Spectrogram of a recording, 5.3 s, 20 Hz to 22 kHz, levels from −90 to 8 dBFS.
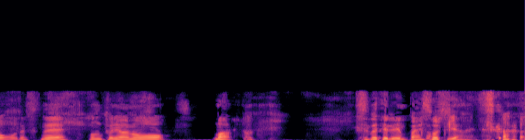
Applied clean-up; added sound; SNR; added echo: neural mask model Resemble Enhance denoiser.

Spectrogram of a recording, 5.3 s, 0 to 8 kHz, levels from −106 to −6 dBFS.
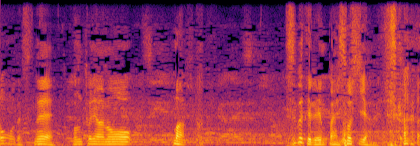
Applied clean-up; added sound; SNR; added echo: none; none; none; none.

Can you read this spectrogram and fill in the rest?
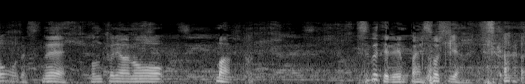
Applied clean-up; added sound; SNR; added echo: none; Writing; 19 dB; none.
